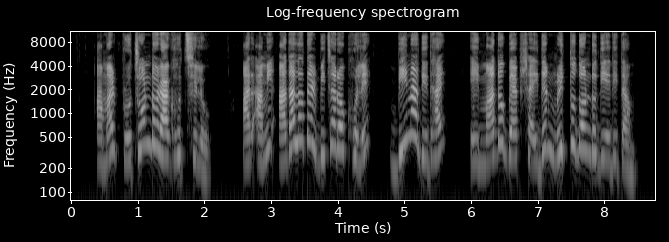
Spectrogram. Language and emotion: Bengali, angry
